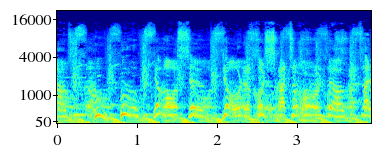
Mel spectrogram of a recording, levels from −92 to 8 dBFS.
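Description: No technical faults are audible.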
